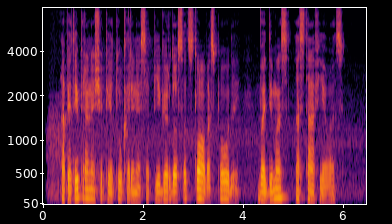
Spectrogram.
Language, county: Lithuanian, Tauragė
